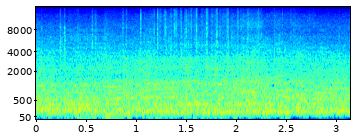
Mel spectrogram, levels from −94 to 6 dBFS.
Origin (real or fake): fake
